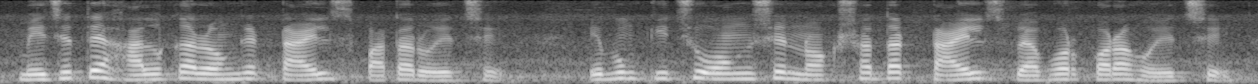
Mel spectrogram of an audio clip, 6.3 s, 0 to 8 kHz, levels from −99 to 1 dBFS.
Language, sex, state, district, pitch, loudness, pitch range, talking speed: Bengali, male, West Bengal, Cooch Behar, 180 Hz, -16 LUFS, 165-210 Hz, 135 wpm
